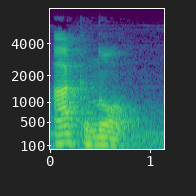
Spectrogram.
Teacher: Vamos pegar a primeira palavra, окно, janela. Por que no começo da palavra eu tenho um O e pronuncio como um A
